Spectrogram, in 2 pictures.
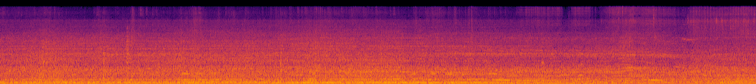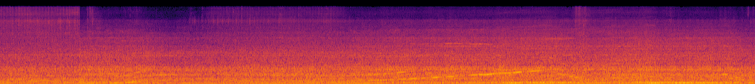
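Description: Cabin sound of a Wright-bodied Volvo single-deck bus on the move: steady engine and road rumble, with a rising whine in the second half as it gathers speed.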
